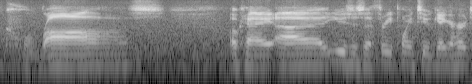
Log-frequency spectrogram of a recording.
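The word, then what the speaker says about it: Xross: And it uses the Cross Media Bar operating system. It's spelled X-R-O-S-S, Cross.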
